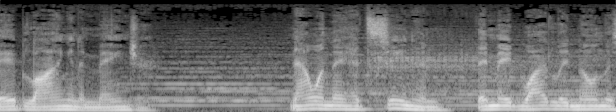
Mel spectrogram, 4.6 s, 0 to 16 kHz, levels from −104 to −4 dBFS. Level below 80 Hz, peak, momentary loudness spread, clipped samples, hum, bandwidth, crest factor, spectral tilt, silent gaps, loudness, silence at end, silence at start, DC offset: -38 dBFS; -6 dBFS; 17 LU; under 0.1%; none; 12.5 kHz; 14 dB; -6 dB/octave; none; -21 LUFS; 0 s; 0 s; under 0.1%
